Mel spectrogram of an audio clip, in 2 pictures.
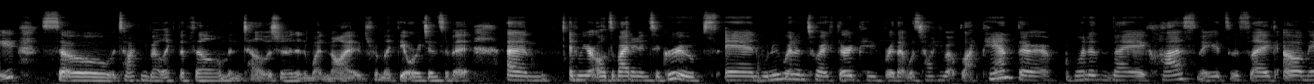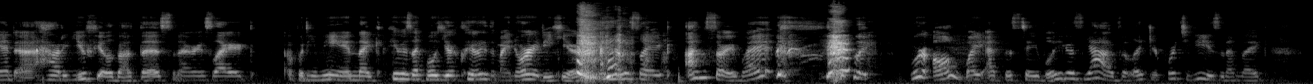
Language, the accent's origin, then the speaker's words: English; Canada; I'm born and raised in Canada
